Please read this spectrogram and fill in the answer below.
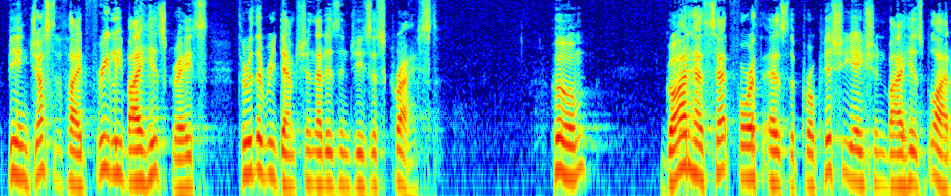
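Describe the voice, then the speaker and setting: A man preaching a sermon, reading scripture and then explaining it in an earnest manner, often repeating words as he restarts a phrase. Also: a little high.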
